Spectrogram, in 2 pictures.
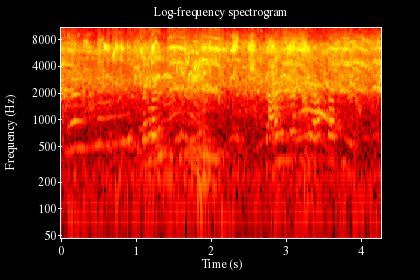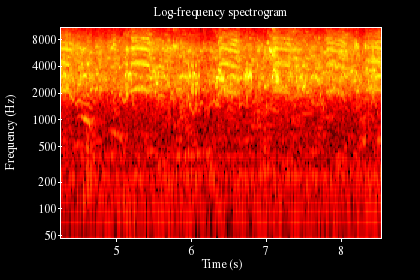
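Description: Many small birds chirp and twitter busily close by.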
